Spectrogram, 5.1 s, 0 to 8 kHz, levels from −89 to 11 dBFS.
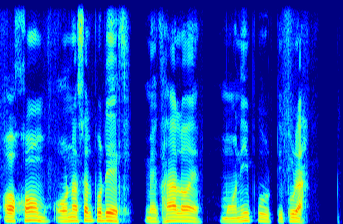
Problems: none marked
